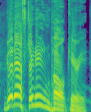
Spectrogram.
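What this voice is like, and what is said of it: George Kell impression. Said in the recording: “I was about to bust into a George Kell impersonation.”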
